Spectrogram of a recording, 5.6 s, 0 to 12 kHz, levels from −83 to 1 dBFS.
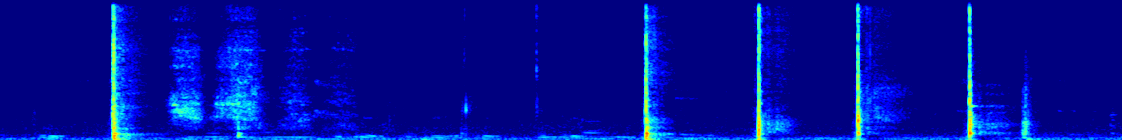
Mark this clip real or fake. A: real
